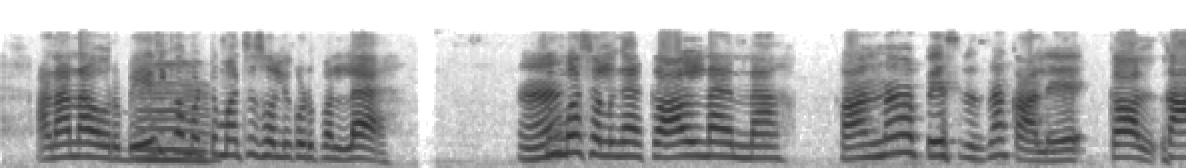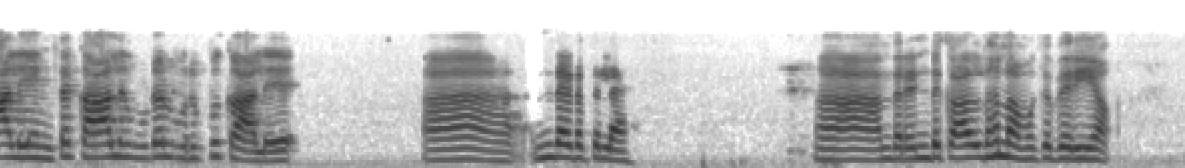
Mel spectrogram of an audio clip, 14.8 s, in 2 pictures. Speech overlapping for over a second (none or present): none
